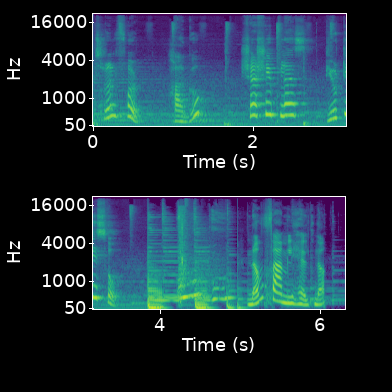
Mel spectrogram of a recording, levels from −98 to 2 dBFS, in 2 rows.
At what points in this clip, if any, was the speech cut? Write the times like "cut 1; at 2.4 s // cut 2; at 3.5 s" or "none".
cut 1; at 3.6 s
